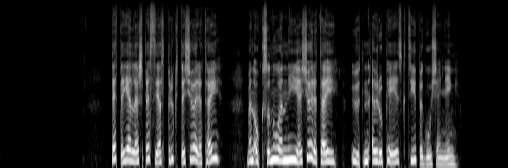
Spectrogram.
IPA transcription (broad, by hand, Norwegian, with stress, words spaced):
ˈdɛtə ˈjɛlə ˈspɛsɪɛlt ˈbɾʉktə ˈçøːɾəˌtœʏ ˈmɛn ˈɔɡsɔ ˈnuːən ˈnyːə ˈçøːɾəˌtœʏ ˈʉːtn̩ ɑʉɾʊˈpeːɪsk ˈtyːpəɡʊˌçɛɲɪŋ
